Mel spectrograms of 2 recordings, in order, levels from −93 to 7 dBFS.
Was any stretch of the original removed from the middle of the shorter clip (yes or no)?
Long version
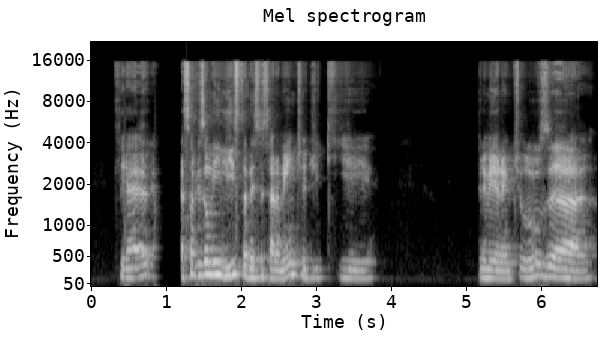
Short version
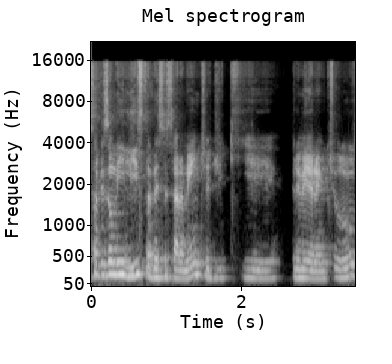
yes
